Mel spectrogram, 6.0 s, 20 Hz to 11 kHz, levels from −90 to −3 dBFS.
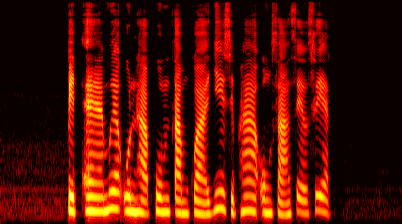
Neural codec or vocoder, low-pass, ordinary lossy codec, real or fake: none; none; none; real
